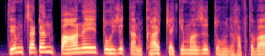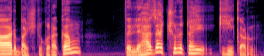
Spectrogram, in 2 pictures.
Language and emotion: Kashmiri, neutral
